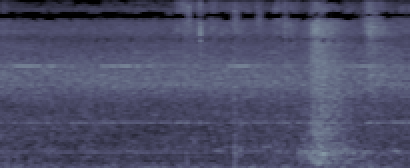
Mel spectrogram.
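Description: Steady low hum of a large store's interior ambience, with a brief rustle and knock about three seconds in as gel knee pads are handled in a display bin.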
